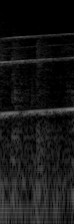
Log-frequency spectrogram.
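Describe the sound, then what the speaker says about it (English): A fire alarm rings steadily in the video game Life Is Strange, a continuous electronic tone with sharp pitched overtones that holds unbroken and loud throughout. "do you hear that fire alarm?"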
